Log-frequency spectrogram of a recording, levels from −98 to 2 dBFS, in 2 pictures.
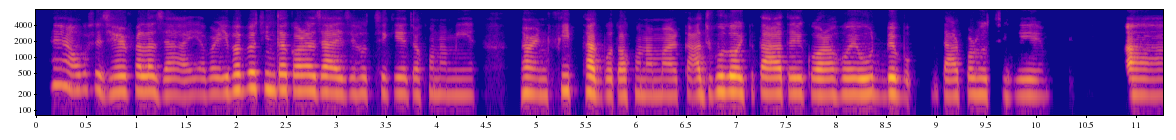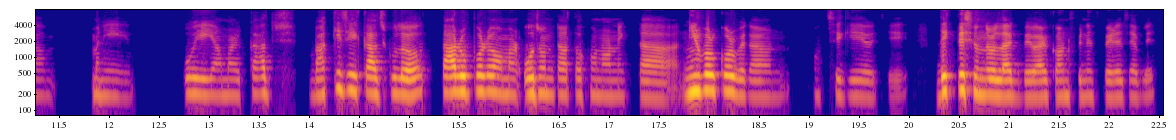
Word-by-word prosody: হ্যাঁ, 300 -3 -9
অবশ্যই 240 0 -11
ঝেড়ে 220 +1 -4
ফেলা 225 0 -1
যায়। 195 -2 -12
আবার 205 +2 -13
এভাবেও 240 +4 -1
চিন্তা 240 -1 -1
করা 230 0 -1
যায় 215 -1 -2
যে - - -14
হচ্ছে 210 +1 -14
গিয়ে 210 0 -8
যখন 200 +1 -15
আমি 195 0 -17 0.6
ধরেন 205 -2 -5
fit 230 -1 -6
থাকবো, 200 -2 +2
তখন 195 +1 -9
আমার 190 0 -11
কাজগুলো 200 +3 -2
একটু 220 +2 -24
তাড়াতাড়ি 205 0 -3
করা 195 0 -3
হয়ে 200 0 -4
উঠবে। 205 0 +1
ব - - -22 0.4
তারপর 190 +2 -9
হচ্ছে 195 0 -14
গিয়ে 190 0 -9 1.0
আ - - +2 0.9
মানে 190 -1 -12 0.8
ওই 205 -1 -1 0.2
আমার 195 0 -12 0.2
কাজ, 210 0 -6 0.5
বাকি 200 +5 -5
যে 235 - +4
কাজগুলো 205 -1 +2 0.4
তার 220 +1 +8
উপরেও 225 0 +3
আমার 200 -1 -7
ওজনটা 205 -1 0
তখন 195 0 -12
অনেকটা 185 -1 -10 0.4
নির্ভর 230 +2 +11
করবে। 220 -4 +5
কারণ, 180 0 -10 0.4
হচ্ছে 190 +1 -18
গিয়ে 185 0 -11
ওই 170 - -20
যে 90 - -23 0.5
দেখতে 225 +2 +8
সুন্দর 195 -3 +2
লাগবে 180 -1 -2
আর 180 - -2
confidence 185 0 -12
বেড়ে 180 +1 -7
যাবে। 175 - -14
200 Hz, 155 wpm, -23 LUFS, 190-220 Hz, 1.0 s, নির্ভর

